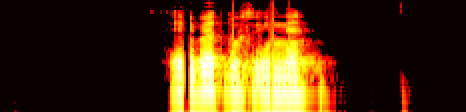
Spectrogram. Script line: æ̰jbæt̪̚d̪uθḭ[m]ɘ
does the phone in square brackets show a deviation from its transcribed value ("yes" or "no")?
yes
